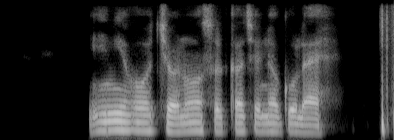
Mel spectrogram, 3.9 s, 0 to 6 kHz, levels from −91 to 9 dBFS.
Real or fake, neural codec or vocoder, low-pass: fake; codec, 24 kHz, 1.2 kbps, DualCodec; 5.4 kHz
